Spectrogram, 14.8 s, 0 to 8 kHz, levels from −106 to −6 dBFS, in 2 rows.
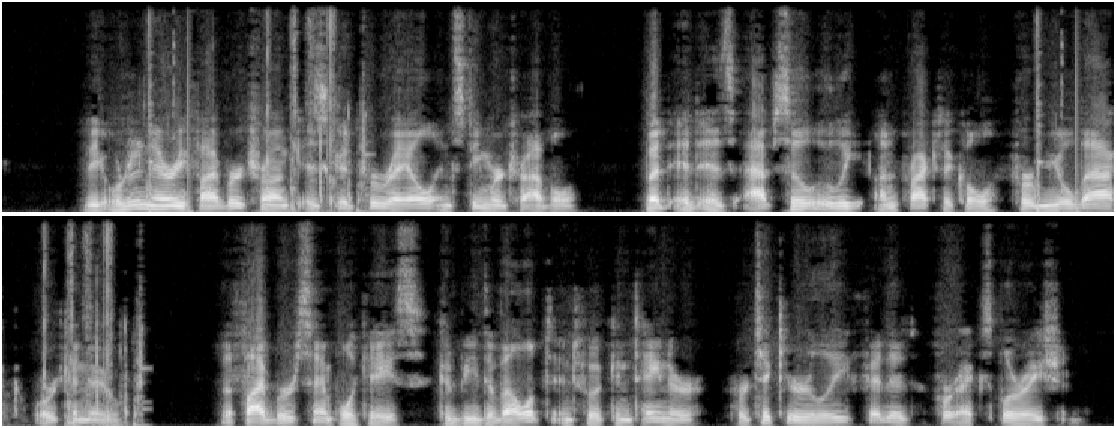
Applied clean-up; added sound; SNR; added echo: none; Telephone; 14 dB; none.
